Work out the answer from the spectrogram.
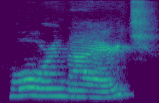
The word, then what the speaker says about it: Hoornaert: Ele chama Eduardo Hornaert, acho que é assim que se pronuncia, tá?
